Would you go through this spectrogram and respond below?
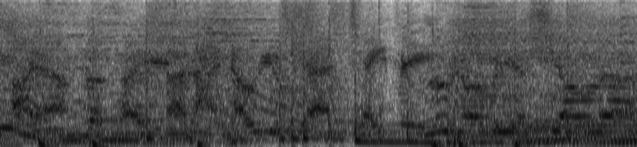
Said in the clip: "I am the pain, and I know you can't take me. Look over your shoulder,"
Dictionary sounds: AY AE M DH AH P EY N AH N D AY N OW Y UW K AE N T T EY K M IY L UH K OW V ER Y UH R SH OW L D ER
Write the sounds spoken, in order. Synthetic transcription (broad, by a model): AY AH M DH AH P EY AH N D AY N OW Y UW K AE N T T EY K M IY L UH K OW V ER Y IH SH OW L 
